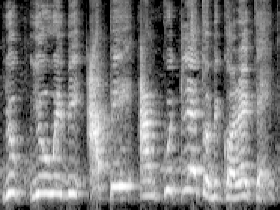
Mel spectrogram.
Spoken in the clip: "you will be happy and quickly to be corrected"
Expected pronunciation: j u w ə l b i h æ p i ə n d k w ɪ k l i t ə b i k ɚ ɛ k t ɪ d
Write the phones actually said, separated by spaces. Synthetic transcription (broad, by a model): j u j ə w b i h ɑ p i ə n k w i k l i t ə b i k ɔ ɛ k t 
